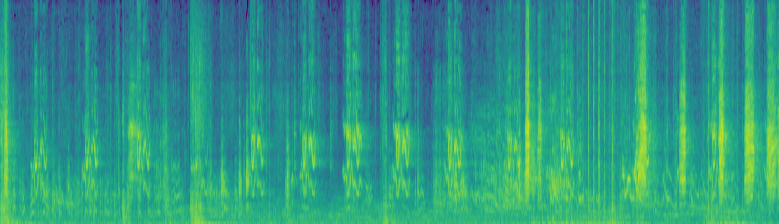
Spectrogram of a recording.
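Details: Budgerigars, green birds, giving busy squawking chatter: bursts of harsh, scratchy notes and chirps overlapping, loudest near the end, with low thumps and rustling between.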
